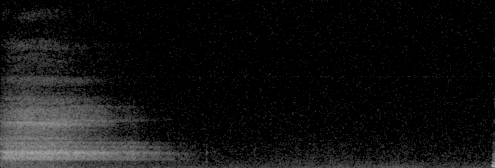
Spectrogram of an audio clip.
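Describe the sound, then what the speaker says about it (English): Deep, slow breathing during a hatha yoga practice, a long airy exhale filling the first couple of seconds, then fading into quiet room hiss with no talk. "Breathing, breathing, breathing."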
